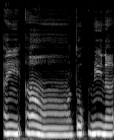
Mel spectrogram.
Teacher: یہ اخفا ہے، جتنے بھی بالکل کے یہ سب اخفا ہے، 1 الف کے برابر ناک میں لے جا کر چھپا کر، اخفا کی مقدار 1 الف ہے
